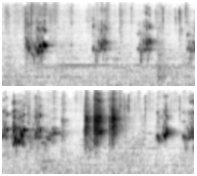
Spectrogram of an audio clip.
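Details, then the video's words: Budgerigar warbling: rapid high chirps and scratchy twitters in quick succession, with a broad harsh screech in the middle, against a faint steady hum. "أصوات طيور الحب البادجي"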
